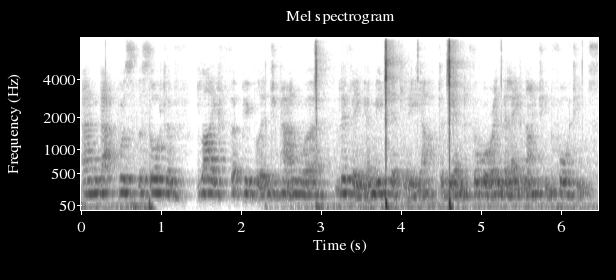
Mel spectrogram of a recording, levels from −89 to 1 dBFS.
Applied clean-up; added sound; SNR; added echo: none; Fire; 3 dB; reverberation time 0.6 s.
